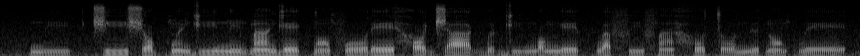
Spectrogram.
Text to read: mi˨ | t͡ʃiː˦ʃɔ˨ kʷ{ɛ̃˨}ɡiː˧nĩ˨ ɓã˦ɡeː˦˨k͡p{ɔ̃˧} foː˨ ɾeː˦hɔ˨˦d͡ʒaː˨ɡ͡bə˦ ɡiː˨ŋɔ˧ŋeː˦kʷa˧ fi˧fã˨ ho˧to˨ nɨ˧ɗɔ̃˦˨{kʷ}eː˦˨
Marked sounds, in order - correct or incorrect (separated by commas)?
correct, incorrect, correct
